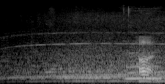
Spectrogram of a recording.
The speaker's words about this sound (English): Hun, turn off the vacuum. Turn it off, what, hun. What? Turn off the Kirby.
